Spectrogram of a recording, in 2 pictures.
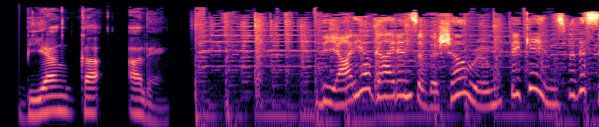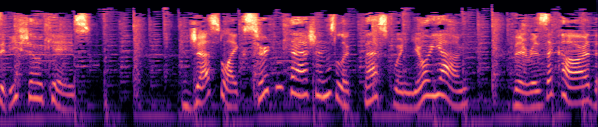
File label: narrator USA F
